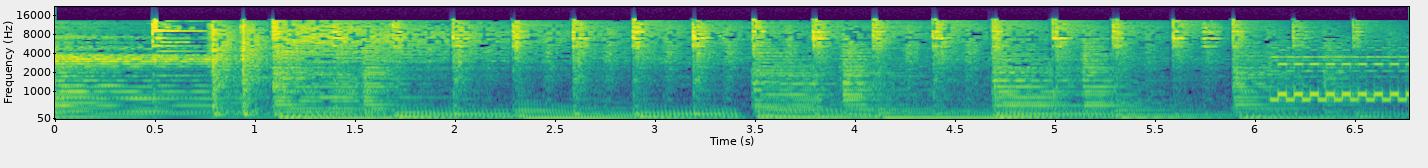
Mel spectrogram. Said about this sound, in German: Das Telefon klingelt.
